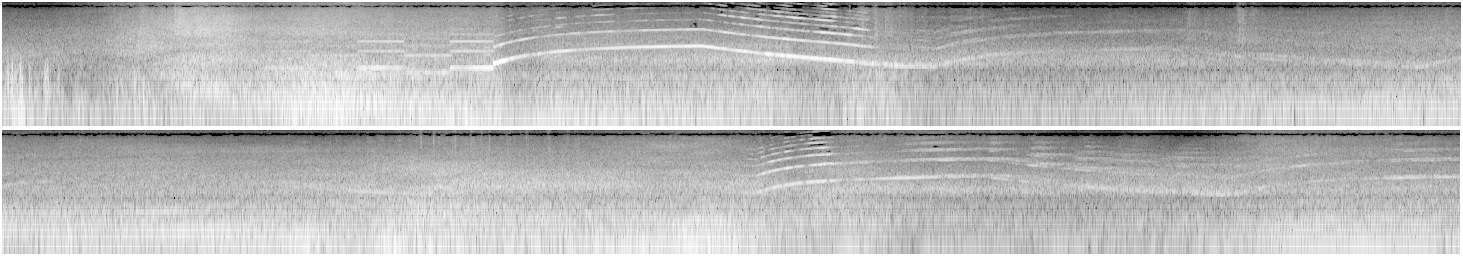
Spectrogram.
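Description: UK police car sirens wailing in slow rising and falling sweeps as the vehicles drive past, over engine and road noise. A quick run of short stepped tones sounds a few seconds in, and the siren is loudest in the first third.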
